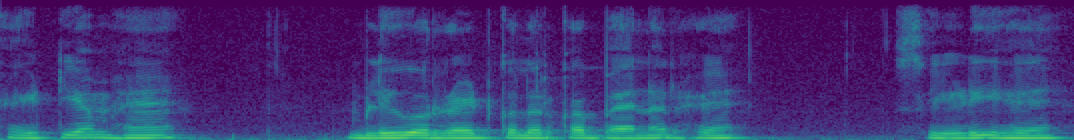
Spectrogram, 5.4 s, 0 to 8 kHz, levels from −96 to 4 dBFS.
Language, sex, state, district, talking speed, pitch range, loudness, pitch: Hindi, male, Chhattisgarh, Balrampur, 125 wpm, 140-150 Hz, -28 LUFS, 145 Hz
